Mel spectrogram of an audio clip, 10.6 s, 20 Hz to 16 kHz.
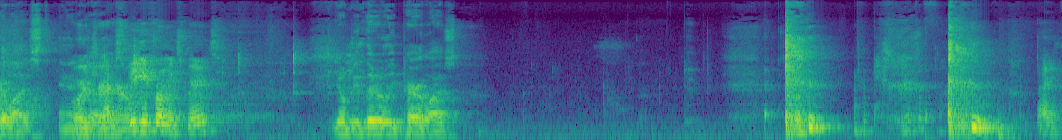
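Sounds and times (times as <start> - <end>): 
speech: 0.0 - 2.4, 3.3 - 4.6
person sneezing: 7.6 - 10.3.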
